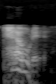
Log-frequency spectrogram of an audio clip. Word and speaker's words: Tutty: And she got the nerve to call me Tutty. No, my name ain't Tutty. It's Tutty. T-U-T-T-Y. That how it's spelled, that how it sounds. And don't you forget it either.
